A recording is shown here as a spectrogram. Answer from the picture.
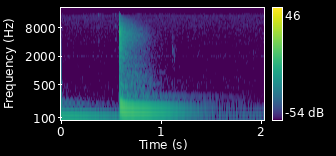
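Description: Single drum samples from a software drum kit, played one at a time. A deep, booming kick dies away, then about half a second in a second, higher drum hit rings with a slightly falling pitch and fades within a second.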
